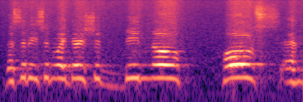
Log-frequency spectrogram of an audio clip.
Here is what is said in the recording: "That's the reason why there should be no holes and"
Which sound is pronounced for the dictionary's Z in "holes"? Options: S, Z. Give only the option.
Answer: S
